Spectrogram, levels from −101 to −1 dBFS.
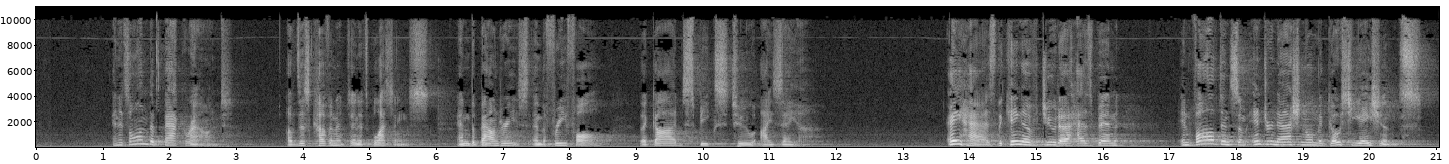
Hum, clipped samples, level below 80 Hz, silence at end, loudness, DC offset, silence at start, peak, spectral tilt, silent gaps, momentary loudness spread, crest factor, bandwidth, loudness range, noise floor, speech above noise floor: none; under 0.1%; -50 dBFS; 0.05 s; -23 LUFS; under 0.1%; 0 s; -4 dBFS; -4.5 dB/octave; none; 14 LU; 22 dB; 11 kHz; 7 LU; -49 dBFS; 26 dB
